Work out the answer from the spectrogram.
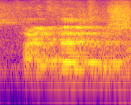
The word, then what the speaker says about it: Theaetetus: It's just like, and if you look at Plato's Parmenides or I don't know how to pronounce it, Theaetetus. Sorry? Theaetetus, thank you.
